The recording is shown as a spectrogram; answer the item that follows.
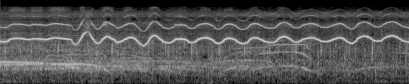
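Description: A loud, shrill whistle from the crowd, held steady for about a second and then warbling up and down about three times a second.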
